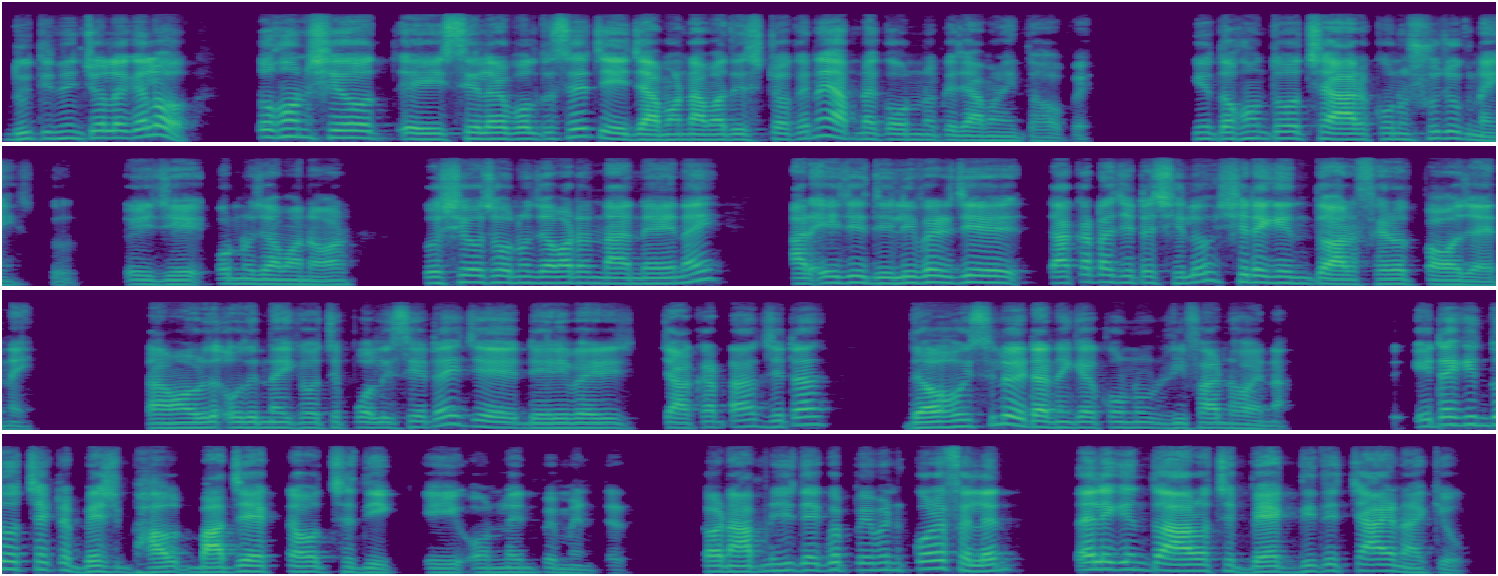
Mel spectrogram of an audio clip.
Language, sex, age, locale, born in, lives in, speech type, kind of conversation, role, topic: Bengali, male, 20-24, bn-BD, Bangladesh, Bangladesh, conversation, podcast, guest, ডিজিটাল পেমেন্ট ব্যবহার করার অভিজ্ঞতা আপনার কেমন?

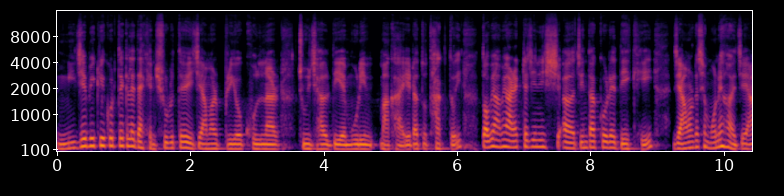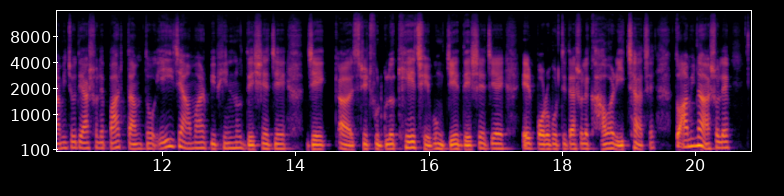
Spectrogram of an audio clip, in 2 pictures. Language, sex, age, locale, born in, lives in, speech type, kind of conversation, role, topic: Bengali, male, 30-34, bn-BD, Bangladesh, Finland, conversation, podcast, guest, রাস্তার খাবার সম্পর্কে আপনার মতামত কী?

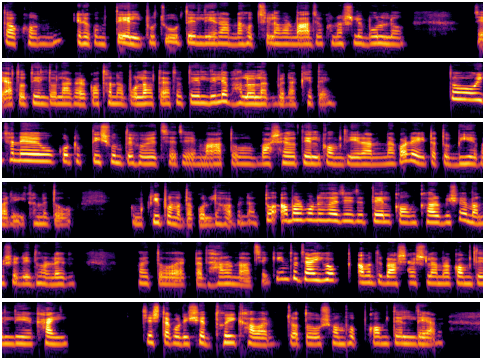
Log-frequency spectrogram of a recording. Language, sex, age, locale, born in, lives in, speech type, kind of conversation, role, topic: Bengali, female, 25-29, bn-BD, Bangladesh, Bangladesh, conversation, unstructured, none, খাদ্যে অতিরিক্ত তেল খেলে শরীরের কতটা ক্ষতি হয়?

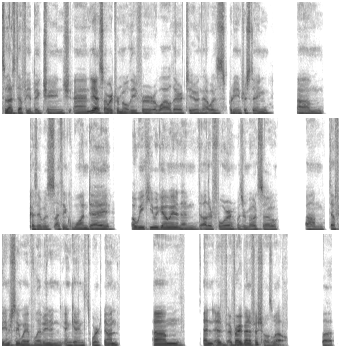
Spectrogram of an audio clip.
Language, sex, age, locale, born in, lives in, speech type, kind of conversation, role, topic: English, male, 25-29, en-US, United States, United States, conversation, unstructured, none, How has technology changed your daily work, and which changes help or hinder you?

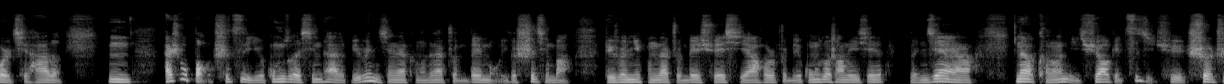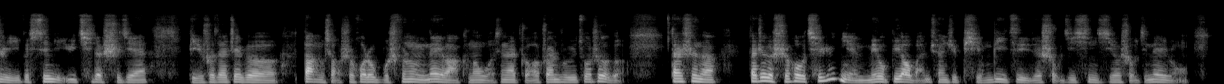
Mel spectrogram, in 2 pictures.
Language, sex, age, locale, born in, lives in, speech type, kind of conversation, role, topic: Chinese, male, 20-24, zh-CN, China, United States, conversation, advice, advisor, 我怎样在干扰中保持稳定的专注？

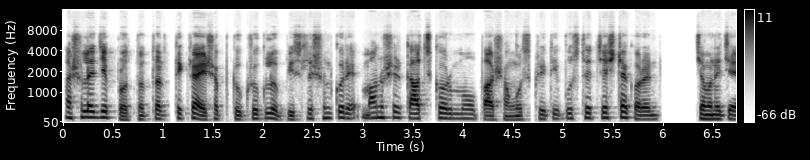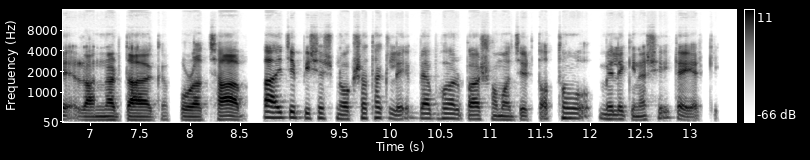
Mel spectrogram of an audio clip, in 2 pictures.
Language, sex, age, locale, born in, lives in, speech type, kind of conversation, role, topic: Bengali, male, 20-24, bn-BD, Bangladesh, Bangladesh, read, expert-assistant, expert, পুরনো দিনের মানুষের জীবন জানার জন্য প্রত্নতত্ত্বিকরা কীভাবে খোঁজ শুরু করেন?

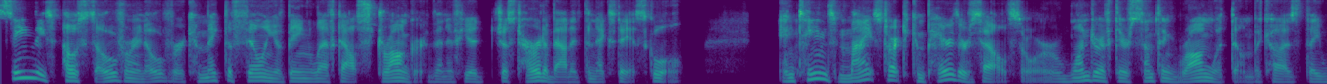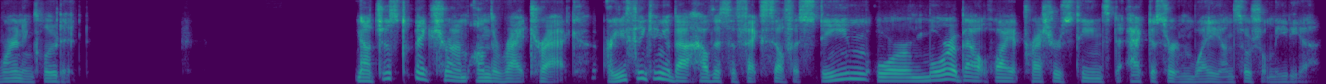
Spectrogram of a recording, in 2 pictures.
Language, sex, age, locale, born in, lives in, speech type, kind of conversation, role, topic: English, male, 50-54, en-US, United States, United States, read, expert-assistant, expert, How does peer pressure affect teens' decisions?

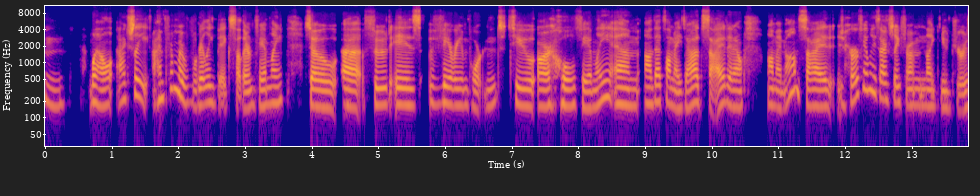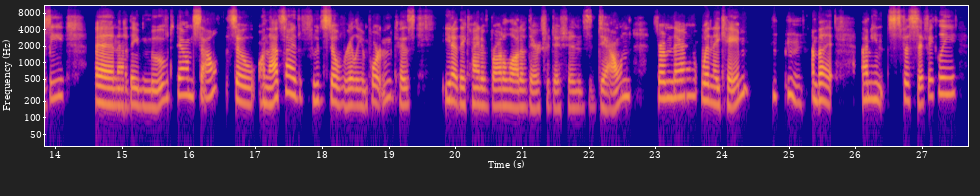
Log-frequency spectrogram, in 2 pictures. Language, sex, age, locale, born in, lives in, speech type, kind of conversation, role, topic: English, female, 35-39, en-US, Germany, United States, conversation, podcast, guest, What role does food play in your family traditions?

